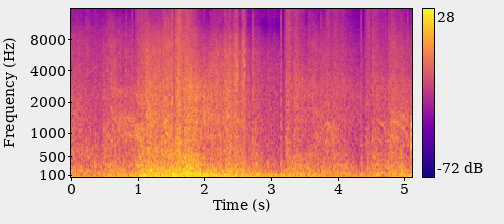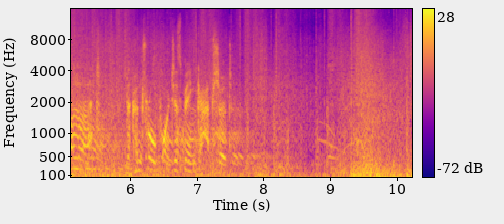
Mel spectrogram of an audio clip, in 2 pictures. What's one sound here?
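A shotgun fires in short blasts.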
